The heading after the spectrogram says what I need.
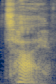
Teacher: With the grass radical on top, it's cai, fourth tone, vegetable or a dish of food.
